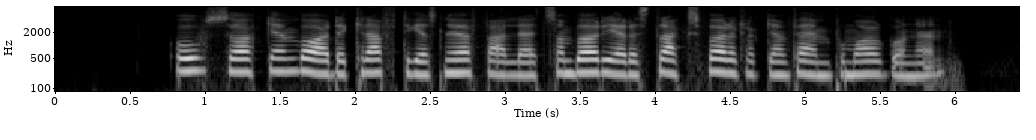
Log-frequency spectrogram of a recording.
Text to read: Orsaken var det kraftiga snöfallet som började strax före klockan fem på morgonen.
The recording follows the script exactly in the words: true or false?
true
